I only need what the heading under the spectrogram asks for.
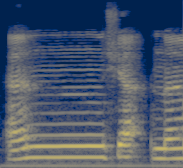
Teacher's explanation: حمزہ کو میں جب سکون آتا ہے تو جھٹکے سے پڑھیں گے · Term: حمزہ سکون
